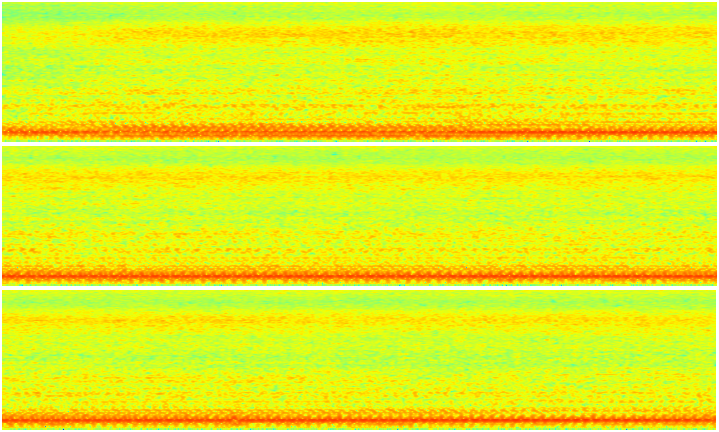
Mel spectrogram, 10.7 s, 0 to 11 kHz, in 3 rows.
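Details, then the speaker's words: 1989 Chevy S10 Blazer LS swap after refitting the MAP sensor to the LS1 intake, headers warming for the first time: steady even low idle with a constant drone, no misses or knocks; normal idle. "okay map sensor is plugged in I think it's going to idle"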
